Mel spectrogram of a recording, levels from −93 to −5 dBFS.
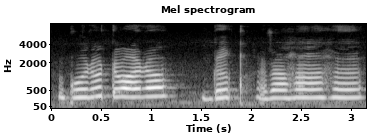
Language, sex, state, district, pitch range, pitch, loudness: Hindi, female, Madhya Pradesh, Bhopal, 255-280 Hz, 265 Hz, -16 LUFS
